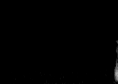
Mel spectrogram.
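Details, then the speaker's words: Crackles, lung auscultation teaching example: a brief breath sound beginning abruptly with a crackling, bubbling quality at the start of inspiration, then fading; crackles occur in the inspiratory phase, arising near the alveoli. "La diferencia también crepitante es en fase inspiratoria."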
